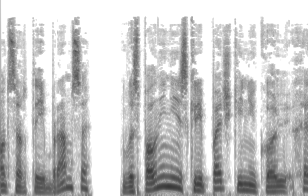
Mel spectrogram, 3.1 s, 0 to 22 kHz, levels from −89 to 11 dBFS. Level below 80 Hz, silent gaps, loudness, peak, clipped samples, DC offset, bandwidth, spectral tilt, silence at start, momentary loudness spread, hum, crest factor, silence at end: -46 dBFS; 0.93-1.18 s; -19 LUFS; -4 dBFS; under 0.1%; under 0.1%; 15.5 kHz; -4.5 dB/octave; 0 s; 6 LU; none; 16 dB; 0 s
